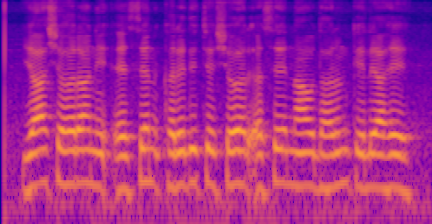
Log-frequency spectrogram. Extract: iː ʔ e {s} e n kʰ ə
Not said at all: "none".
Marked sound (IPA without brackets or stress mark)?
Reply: s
